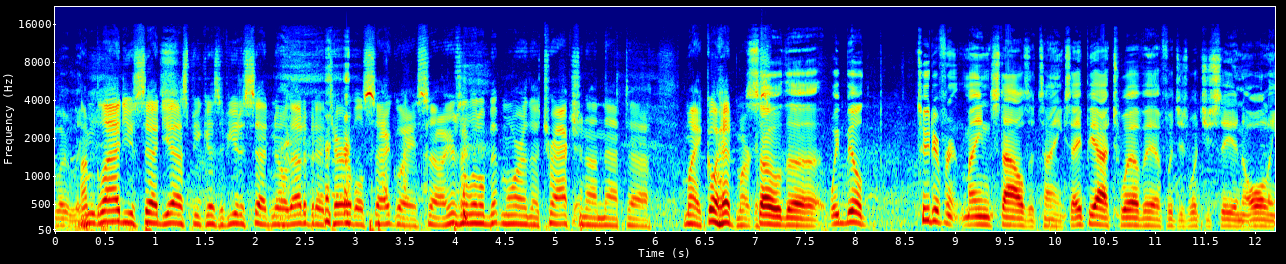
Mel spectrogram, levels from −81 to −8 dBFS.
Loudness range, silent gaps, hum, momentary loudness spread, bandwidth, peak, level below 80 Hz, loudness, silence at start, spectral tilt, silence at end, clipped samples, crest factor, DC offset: 2 LU; none; none; 10 LU; 15 kHz; 0 dBFS; -38 dBFS; -15 LUFS; 0 s; -5.5 dB/octave; 0 s; under 0.1%; 16 dB; under 0.1%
